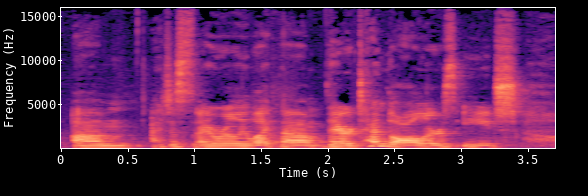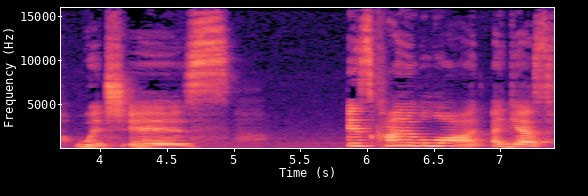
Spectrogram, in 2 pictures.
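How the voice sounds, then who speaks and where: A woman with a slightly hoarse voice from a cold, chatting casually to camera in a product review, gushing and full of fillers. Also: fairly low pitch, fairly bright tone, roomy sound. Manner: chatty, gushing, many fillers like "like" and "you know". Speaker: beauty vlogger.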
